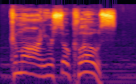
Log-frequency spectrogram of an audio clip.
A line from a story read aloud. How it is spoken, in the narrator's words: another voice hollered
